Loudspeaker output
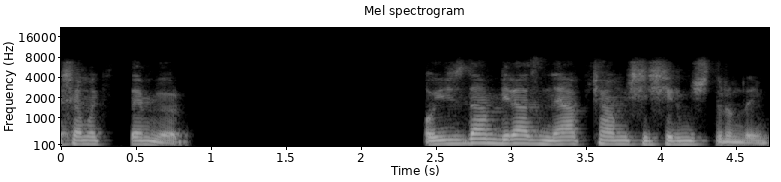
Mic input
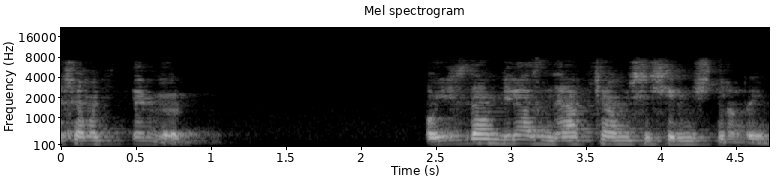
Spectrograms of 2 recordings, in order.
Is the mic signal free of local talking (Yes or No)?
Yes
